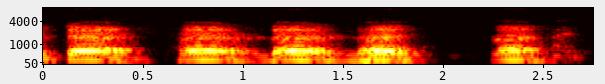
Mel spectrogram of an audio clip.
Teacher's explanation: अब आता है ट वर्ग। ट वर्ग के व्यंजन का उच्चारण जो है मूर्धा, तालु के ऊपर वाला जो जगह है हमारे मुंह में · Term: मूर्धन्य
